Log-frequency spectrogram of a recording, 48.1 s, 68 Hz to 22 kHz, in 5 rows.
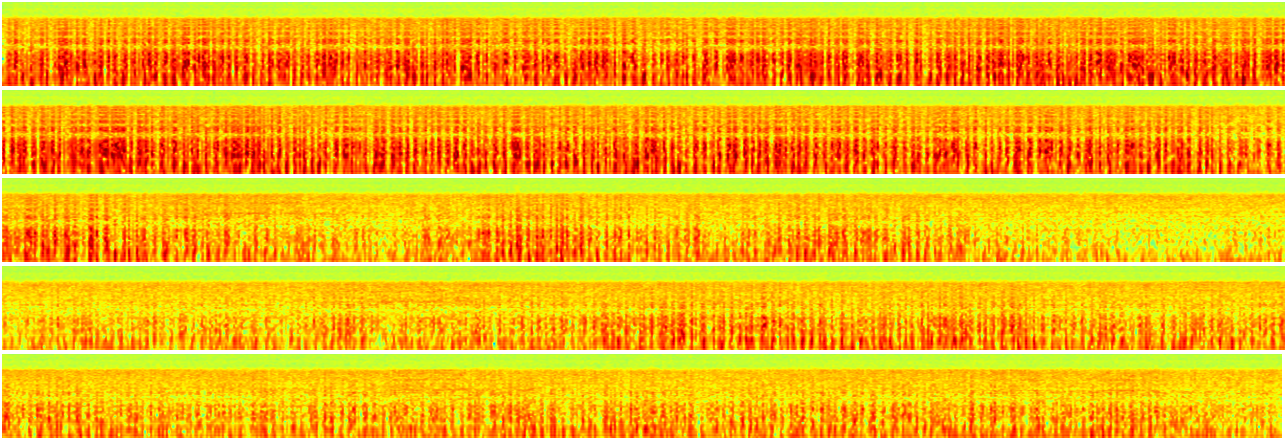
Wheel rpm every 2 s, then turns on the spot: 210, 150, 140, 210, 230, 220, 220, 220, 230, 230, 230, 230, 230, 230, 230, 230, 220, 230, 230, 230, 230, 230, 230, 200.
none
